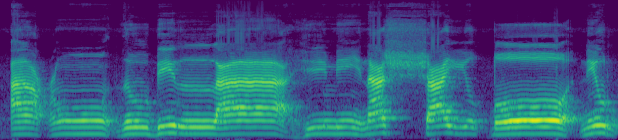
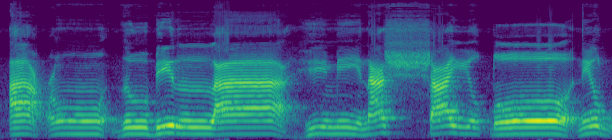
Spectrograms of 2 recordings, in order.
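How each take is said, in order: No difference in how they are said.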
